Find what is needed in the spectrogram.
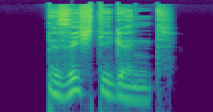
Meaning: present participle of besichtigen
- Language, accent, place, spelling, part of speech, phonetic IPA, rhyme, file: German, Germany, Berlin, besichtigend, verb, [bəˈzɪçtɪɡn̩t], -ɪçtɪɡn̩t, De-besichtigend.ogg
